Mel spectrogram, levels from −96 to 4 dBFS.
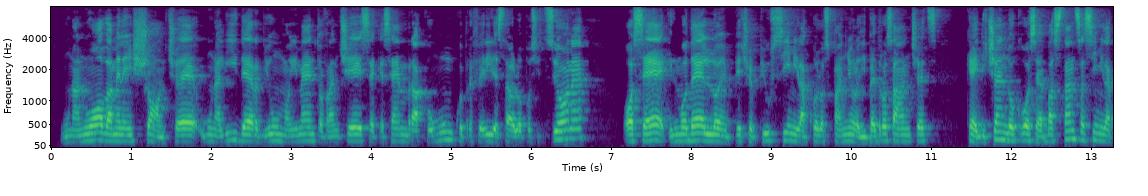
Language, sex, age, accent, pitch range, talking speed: Italian, male, 30-49, native, 130-165 Hz, 165 wpm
